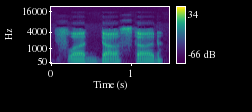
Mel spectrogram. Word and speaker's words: FludDaStud: your online name well my last name is flood so flood D stud and you're a stud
